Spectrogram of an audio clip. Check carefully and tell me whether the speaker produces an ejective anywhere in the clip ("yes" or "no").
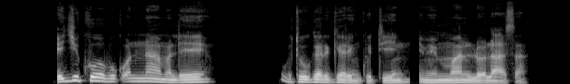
yes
